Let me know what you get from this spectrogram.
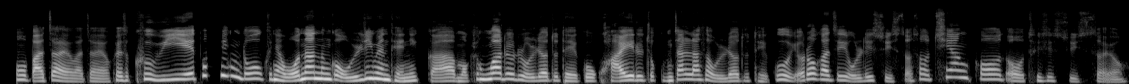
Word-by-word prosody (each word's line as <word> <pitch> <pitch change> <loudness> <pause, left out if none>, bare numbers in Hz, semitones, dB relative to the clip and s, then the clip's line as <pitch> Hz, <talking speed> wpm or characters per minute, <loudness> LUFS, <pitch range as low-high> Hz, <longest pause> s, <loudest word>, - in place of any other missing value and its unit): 어 220 0 -1
맞아요, 155 -2 -1
맞아요. 135 0 -7
그래서 185 +4 -3
그 250 -2 -1
위에 235 +4 +2
토핑도 370 - -1
그냥 215 -8 +1
원하는 255 +7 +7
거 220 - +1
올리면 225 - +5
되니까 160 -2 -1
뭐 145 -1 -4
견과류를 245 - +3
올려도 180 +1 -2
되고 160 -1 -3
과일을 185 +5 +1
쪼끔 180 -1 -6
잘라서 225 0 -1
올려도 160 +3 -5
되고 170 - -5
여러 250 +1 0
가지 205 -4 -2
올릴 150 +4 -5
수 170 - -14
있어서 225 - -9
취향껏 245 -6 -4
어 155 -2 -4
드실 170 -1 -11
수 155 -2 -18
있어요. 120 -1 -13
185 Hz, 375 characters per minute, -20 LUFS, 160-235 Hz, -, 원하는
